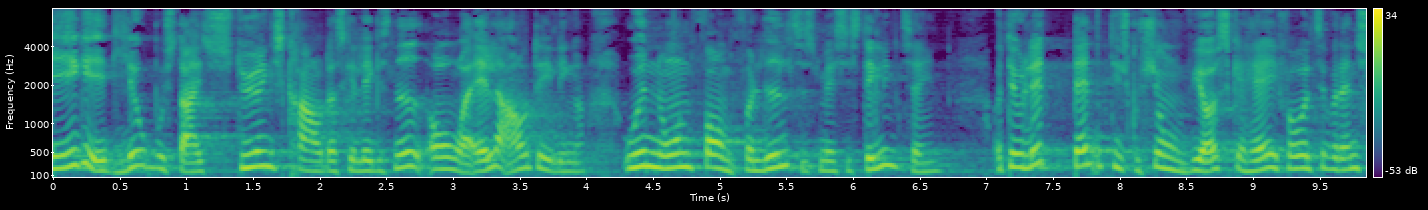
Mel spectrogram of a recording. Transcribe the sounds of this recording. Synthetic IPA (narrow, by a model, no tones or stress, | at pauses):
e̝ɡ̥əe̝d̥le̝ʊ̰b̥osd̥ɑ̈ɪ̰ssd̥yːɐeŋskʰʁɑ̈ʊ̰d̥ɑ̈sɡ̥æleɡ̥əsne̝ð̞̰ˠɒʊ̰ɐæləɑ̈ʊd̥e̝̰ːle̝ŋɐʔuːð̞ˠn̩ːo̝ːn̩fɒ̰ːmfɒ̽le̝ːð̞ˠl̩səsmesisd̥e̝le̝ŋsʰɛːn | ʔɒ̽d̥e̝jle̝d̥̚ːend̥isɡ̥uɕo̝̰ːnʋiɒ̽sə̥sɡ̥æɦæifɒːhɒ̽l̰t͡sʰe̝ʋɒɾ̥æn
